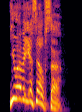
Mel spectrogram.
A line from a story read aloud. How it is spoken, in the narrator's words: And the prisoner shouted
